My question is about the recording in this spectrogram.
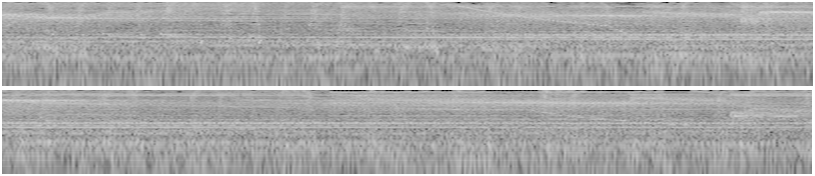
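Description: Experimental electronic noise and drone music: a dense, steady wash of layered sound with sustained high tones and a few whistling tones sliding down in pitch about three seconds in.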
